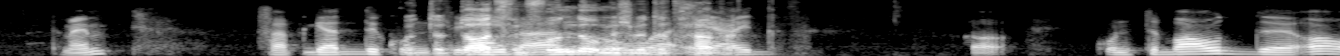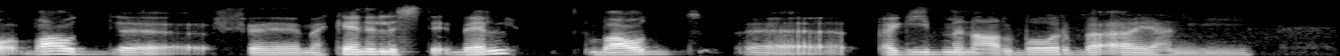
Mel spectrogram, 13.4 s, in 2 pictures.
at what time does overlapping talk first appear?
2 s

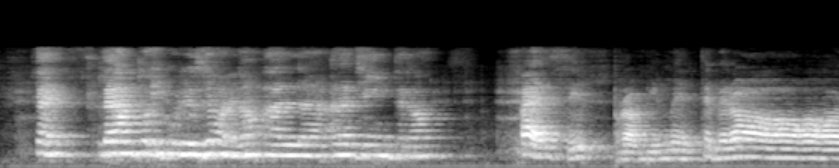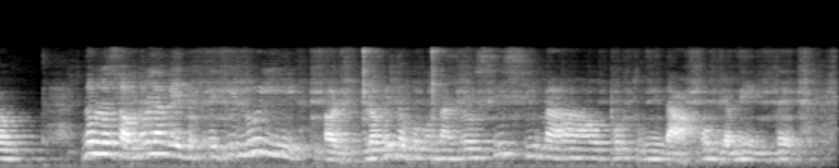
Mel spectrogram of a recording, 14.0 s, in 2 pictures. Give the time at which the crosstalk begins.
none

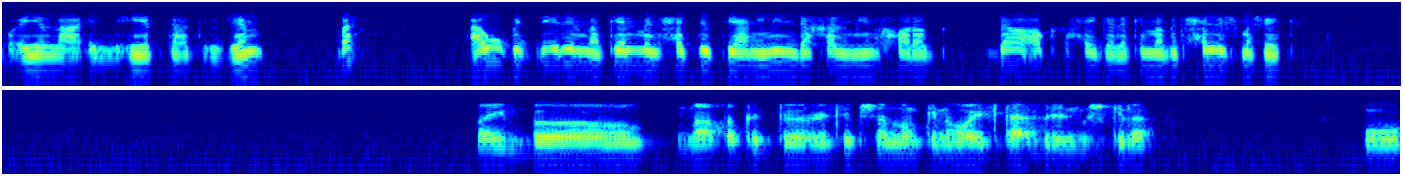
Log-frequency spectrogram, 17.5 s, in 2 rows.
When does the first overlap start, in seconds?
none

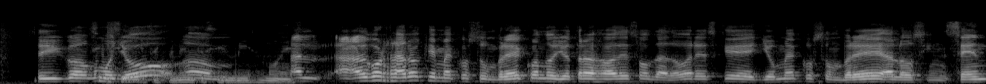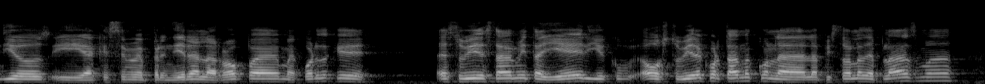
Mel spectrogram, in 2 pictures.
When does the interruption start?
1 s

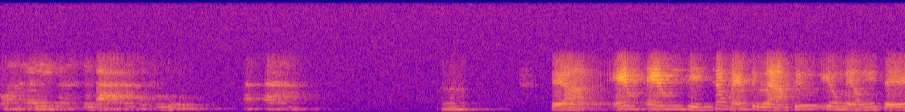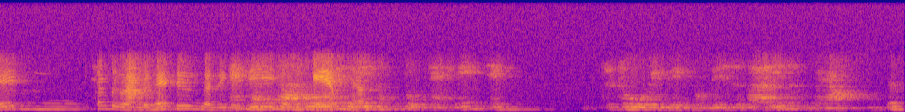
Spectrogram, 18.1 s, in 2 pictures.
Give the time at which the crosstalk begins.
11 s

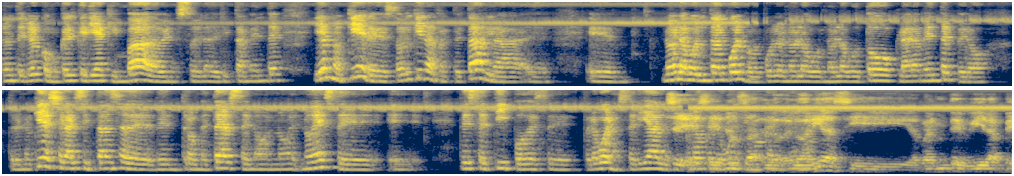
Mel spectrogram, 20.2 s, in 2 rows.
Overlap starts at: 17 s

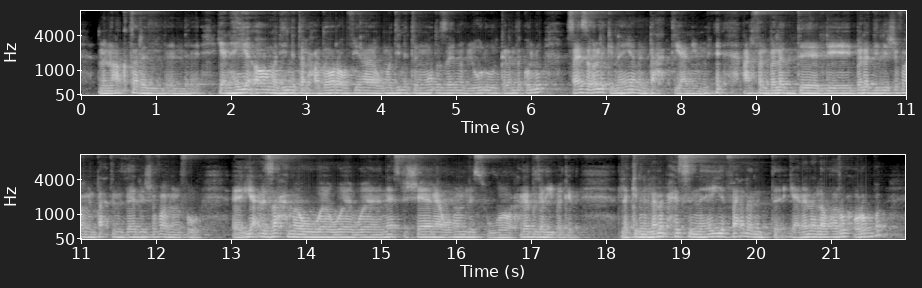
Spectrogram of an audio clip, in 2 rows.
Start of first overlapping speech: none

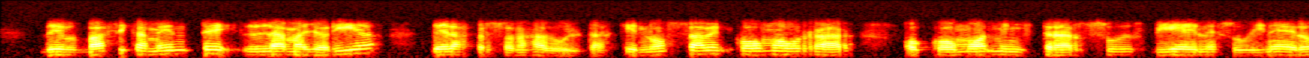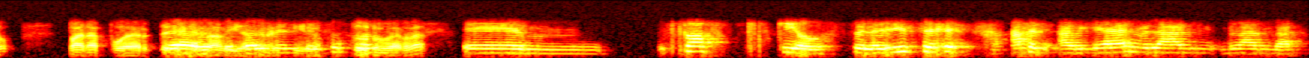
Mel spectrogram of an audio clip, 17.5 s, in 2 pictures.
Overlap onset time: 10 s

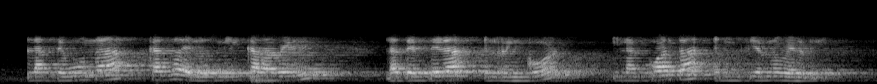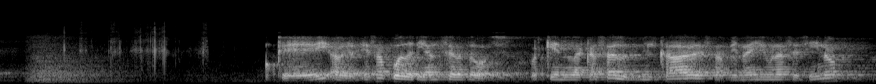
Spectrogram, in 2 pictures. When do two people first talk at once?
none

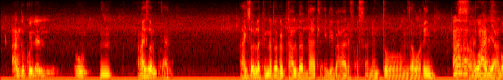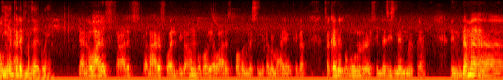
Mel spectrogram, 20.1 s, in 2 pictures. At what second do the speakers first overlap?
9 s

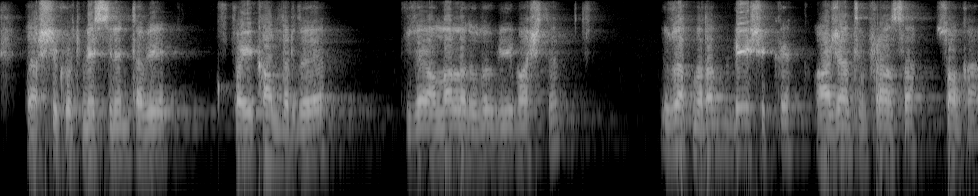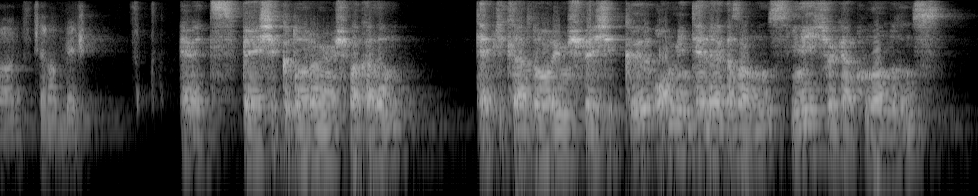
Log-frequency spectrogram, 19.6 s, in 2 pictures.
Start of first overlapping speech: none

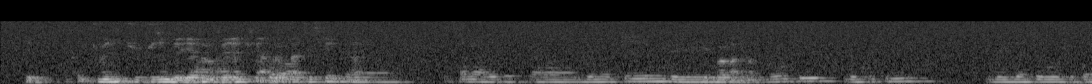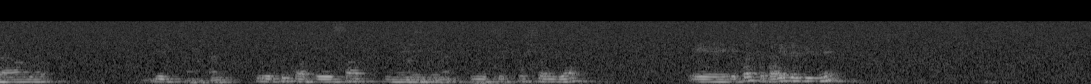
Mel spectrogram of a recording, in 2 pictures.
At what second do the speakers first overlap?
2 s

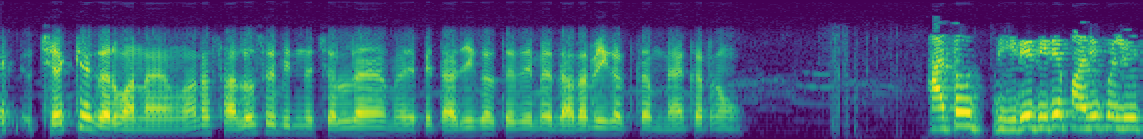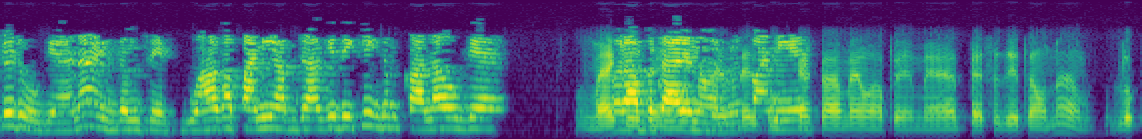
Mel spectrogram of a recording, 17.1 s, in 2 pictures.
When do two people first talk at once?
13 s

